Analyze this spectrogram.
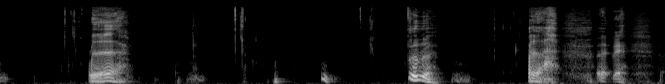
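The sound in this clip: Gulping down a brew: a few loud, wet swallowing bursts separated by quieter mouth clicks and small noises.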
